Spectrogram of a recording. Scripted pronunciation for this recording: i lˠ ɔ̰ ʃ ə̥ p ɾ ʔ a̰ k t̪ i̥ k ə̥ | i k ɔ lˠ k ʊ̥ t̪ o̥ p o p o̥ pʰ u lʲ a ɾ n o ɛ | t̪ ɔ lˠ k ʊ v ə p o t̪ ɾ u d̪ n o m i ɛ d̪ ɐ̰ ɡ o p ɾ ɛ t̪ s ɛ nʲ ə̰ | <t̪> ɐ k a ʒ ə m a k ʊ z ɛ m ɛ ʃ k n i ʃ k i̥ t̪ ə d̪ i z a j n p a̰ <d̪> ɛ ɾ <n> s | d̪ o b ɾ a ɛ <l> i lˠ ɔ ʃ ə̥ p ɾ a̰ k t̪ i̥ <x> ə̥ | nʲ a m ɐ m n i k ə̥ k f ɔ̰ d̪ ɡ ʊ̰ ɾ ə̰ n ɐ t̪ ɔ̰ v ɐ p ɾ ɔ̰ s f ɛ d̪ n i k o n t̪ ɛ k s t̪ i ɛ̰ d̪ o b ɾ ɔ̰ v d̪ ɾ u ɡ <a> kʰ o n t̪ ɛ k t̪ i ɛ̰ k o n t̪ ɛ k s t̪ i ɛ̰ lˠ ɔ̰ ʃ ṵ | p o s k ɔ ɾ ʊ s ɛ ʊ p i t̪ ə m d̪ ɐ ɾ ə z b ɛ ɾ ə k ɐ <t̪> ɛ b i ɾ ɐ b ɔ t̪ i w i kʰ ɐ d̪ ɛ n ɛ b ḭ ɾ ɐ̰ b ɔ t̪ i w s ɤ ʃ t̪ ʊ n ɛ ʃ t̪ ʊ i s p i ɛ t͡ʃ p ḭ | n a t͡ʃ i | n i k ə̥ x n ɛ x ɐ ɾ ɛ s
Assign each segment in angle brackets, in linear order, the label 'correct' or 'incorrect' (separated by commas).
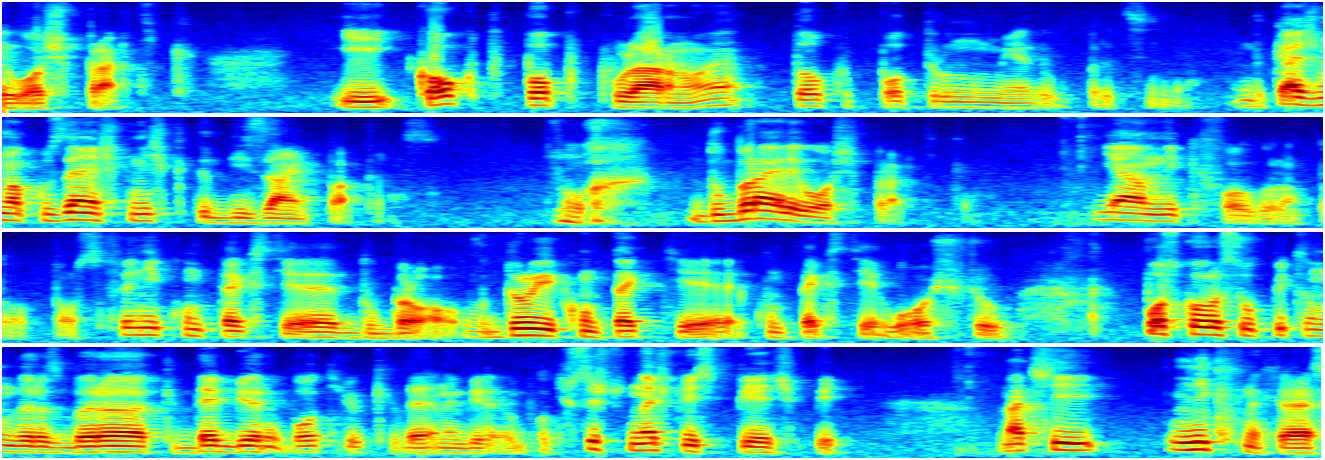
incorrect, incorrect, correct, correct, incorrect, incorrect, incorrect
